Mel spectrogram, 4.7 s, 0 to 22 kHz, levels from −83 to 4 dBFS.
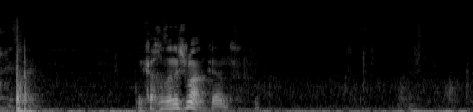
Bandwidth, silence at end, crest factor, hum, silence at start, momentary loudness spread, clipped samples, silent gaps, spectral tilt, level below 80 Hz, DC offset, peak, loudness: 10.5 kHz; 0.05 s; 24 dB; none; 0 s; 27 LU; under 0.1%; none; -6.5 dB/octave; -52 dBFS; under 0.1%; -18 dBFS; -37 LUFS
